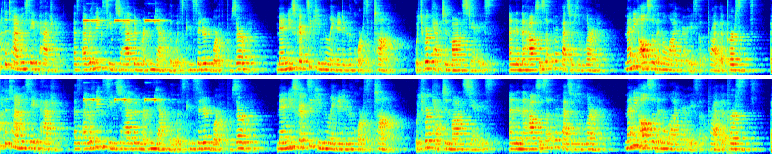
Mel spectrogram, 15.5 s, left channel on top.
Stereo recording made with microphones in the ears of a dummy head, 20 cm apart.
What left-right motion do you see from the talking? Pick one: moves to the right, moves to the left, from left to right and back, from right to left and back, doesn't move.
doesn't move.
